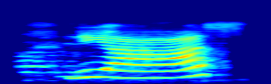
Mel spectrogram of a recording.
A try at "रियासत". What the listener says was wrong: रियासत, रियासत है बेटा, रियास नहीं है, दोबारा से रीड करो।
